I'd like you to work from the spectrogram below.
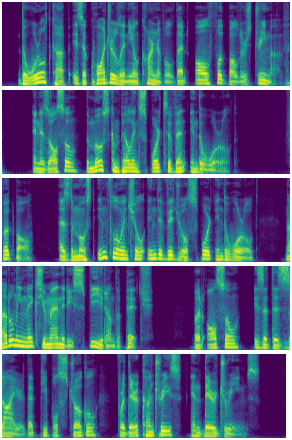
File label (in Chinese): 外籍英男 干音 足球体育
